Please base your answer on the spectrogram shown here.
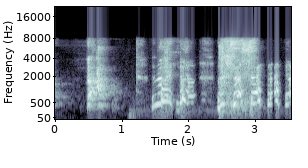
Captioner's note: laughing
